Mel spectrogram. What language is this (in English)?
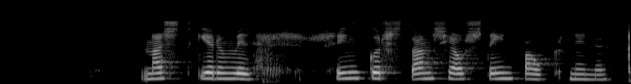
Icelandic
